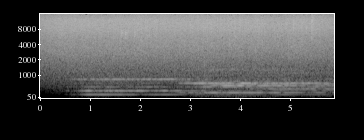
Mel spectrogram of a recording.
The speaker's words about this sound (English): You look around at the sea of spindly white trunks and listen to the building rattle of the flapping leaves that give the quaking aspen its name.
